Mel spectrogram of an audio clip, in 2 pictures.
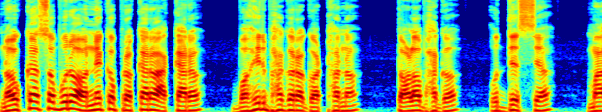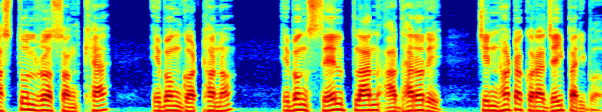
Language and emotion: Odia, neutral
